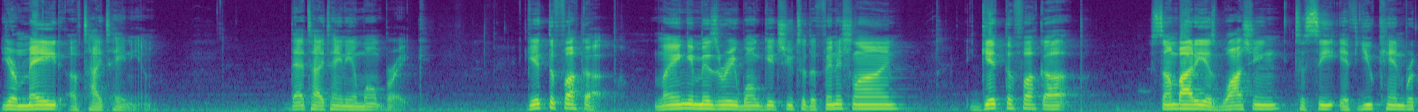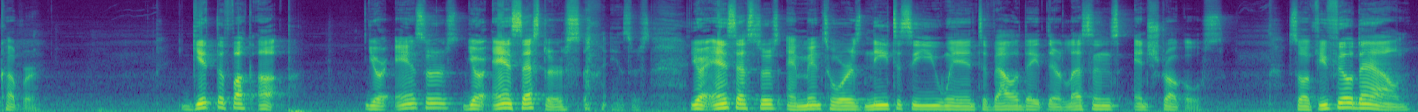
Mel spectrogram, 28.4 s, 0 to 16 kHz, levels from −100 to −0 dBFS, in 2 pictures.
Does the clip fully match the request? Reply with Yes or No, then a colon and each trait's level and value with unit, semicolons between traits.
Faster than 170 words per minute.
No: slow, 135 wpm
